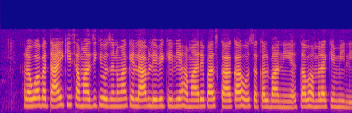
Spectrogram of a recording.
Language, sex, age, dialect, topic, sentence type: Magahi, female, 25-30, Southern, banking, question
